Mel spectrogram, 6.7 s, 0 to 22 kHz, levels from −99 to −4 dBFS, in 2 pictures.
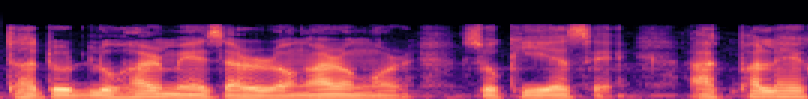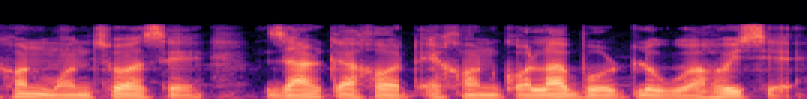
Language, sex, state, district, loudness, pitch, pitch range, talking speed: Assamese, male, Assam, Kamrup Metropolitan, -20 LUFS, 100 Hz, 95-105 Hz, 170 wpm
